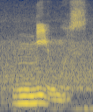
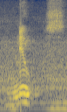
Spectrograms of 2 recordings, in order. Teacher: It shows yod dropping in a simple way, where British English says news and American English says news.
